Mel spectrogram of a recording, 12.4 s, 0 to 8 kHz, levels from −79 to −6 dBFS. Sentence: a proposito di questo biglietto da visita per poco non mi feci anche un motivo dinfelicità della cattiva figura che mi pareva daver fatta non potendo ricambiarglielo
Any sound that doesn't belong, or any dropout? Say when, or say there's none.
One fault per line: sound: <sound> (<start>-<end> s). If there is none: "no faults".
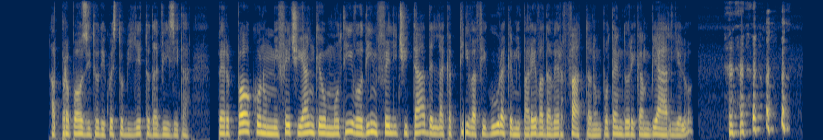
sound: dropout (6.9-7.0 s)
sound: laugh (10.9-11.9 s)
